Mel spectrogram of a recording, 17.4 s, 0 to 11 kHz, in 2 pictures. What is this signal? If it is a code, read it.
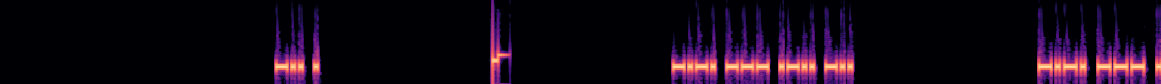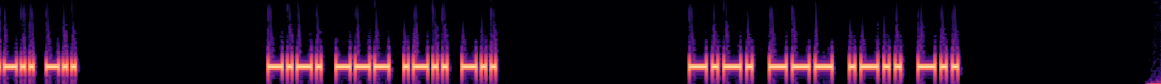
Morse code, heard as a keyed tone, about 37 wpm, 700 Hz. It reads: DE COLD COLD COLD COLD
